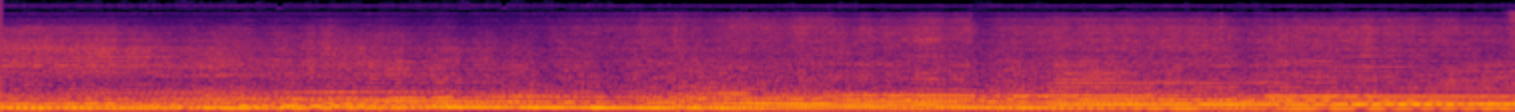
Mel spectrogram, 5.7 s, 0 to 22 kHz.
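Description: Formula 3 race cars at the Curitiba circuit drone past with continuous high engine notes, several engines overlapping and rising and falling in pitch, loud and steady throughout.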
